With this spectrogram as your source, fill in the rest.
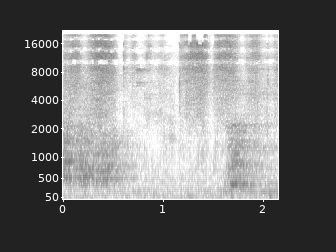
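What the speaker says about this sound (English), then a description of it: "If you're hearing the dog barking, that is Max." A dog barks a few times in the background, mid-distance and moderately loud, with no talking over it.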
